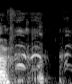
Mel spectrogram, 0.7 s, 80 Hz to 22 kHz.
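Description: A mobile phone notification goes off once in the middle of a broadcast, the first time since 2010 that the phone has sounded, a short nasal, honk-like tone lasting under a second, clear, with no one talking over it.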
